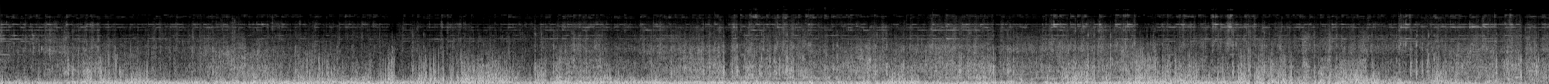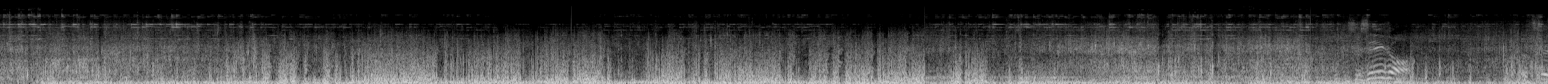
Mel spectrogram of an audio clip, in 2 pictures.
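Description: Wind buffeting the microphone while a gravel bike on wide 650b tyres rolls over loose dirt and gravel, the tyres crunching and the bike clattering over bumps.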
